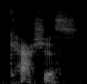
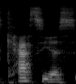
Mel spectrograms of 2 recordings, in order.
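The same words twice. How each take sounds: First: Cassius said with a "sh": KASH-us; "sh" in place of "s" in Cassius; two-syllable Cassius, KASH-us; fourth-book pronunciation. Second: Cassius said with an "s": KASS-ee-us; crisp "s" in the middle of Cassius; original pronunciation. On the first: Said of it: "it becomes Cassius, which I don't like". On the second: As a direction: say Cassius in three syllables, KASS-ee-us. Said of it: "it was always Cassius". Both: Shown as a demonstration.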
